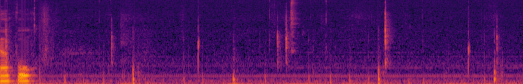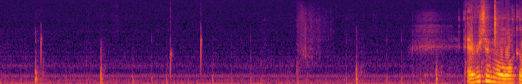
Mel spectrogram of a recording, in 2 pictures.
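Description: A pickaxe chips at stone in quick, steady taps.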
